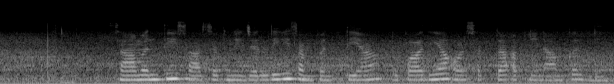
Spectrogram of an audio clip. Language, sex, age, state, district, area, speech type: Hindi, female, 18-30, Madhya Pradesh, Narsinghpur, rural, read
